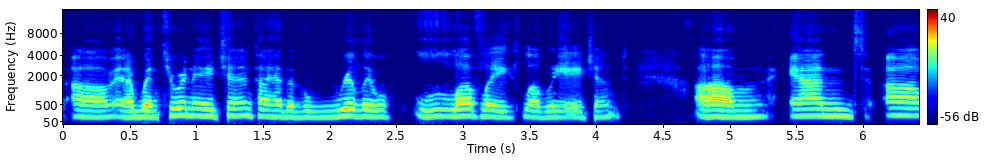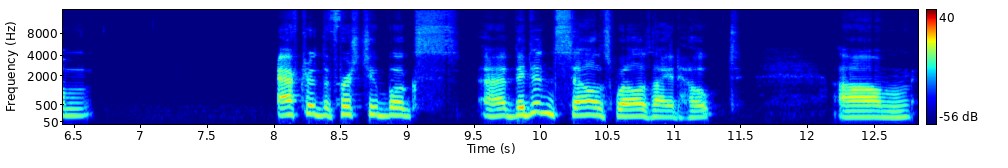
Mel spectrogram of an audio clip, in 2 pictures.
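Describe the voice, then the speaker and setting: A woman's voice: fairly low pitch, no echo. A middle-aged woman from Georgia with a faint Southern accent, an author chatting in an interview, thoughtful, with many fillers and restarts. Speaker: author guest. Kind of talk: casual interview chat.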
